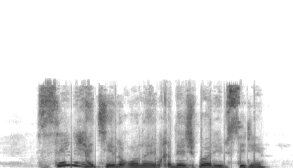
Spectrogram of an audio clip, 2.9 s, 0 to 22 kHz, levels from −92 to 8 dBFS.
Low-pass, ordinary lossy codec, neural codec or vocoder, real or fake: 10.8 kHz; Opus, 24 kbps; none; real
